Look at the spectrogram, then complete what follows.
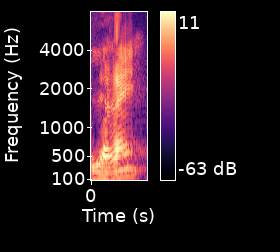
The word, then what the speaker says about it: Leray: Bueno, ahora vámonos con Monsieur Leray, se pronuncia Leray en francés.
